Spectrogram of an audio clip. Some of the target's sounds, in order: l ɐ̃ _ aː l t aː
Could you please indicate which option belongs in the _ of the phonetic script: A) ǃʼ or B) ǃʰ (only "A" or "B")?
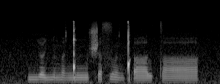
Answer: A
